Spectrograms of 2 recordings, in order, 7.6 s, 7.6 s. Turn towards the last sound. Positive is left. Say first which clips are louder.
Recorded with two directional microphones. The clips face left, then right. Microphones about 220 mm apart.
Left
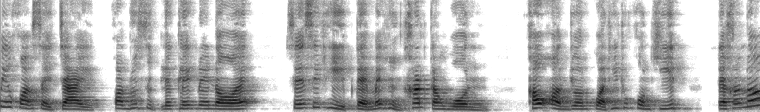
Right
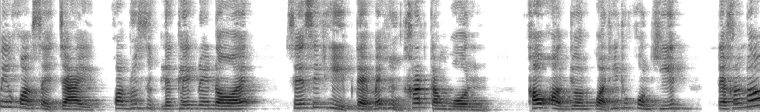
# left 1 dB
turn(degrees=25)  # may be behind; listen again after turning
